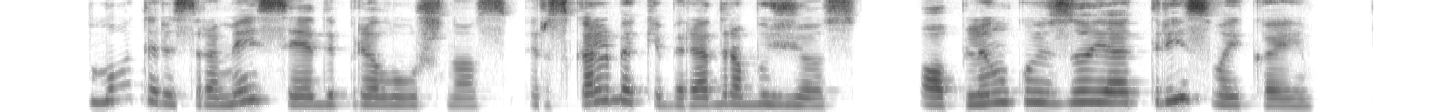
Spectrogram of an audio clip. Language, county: Lithuanian, Kaunas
